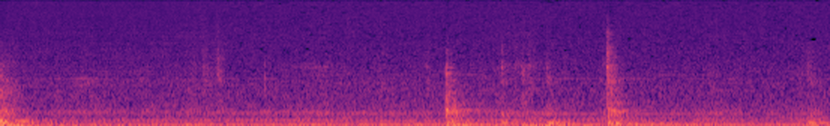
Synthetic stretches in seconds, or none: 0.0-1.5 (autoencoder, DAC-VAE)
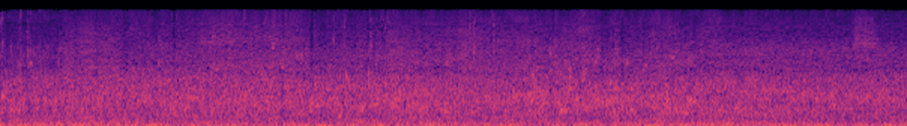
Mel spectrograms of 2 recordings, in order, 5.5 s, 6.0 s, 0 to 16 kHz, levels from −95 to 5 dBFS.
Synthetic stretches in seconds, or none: 0.0-2.0 (vocoder, BigVGAN v2); 3.3-6.0

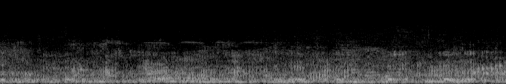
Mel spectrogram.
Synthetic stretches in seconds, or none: 0.0-3.1 (vocoder, BigVGAN v2); 4.4-5.1

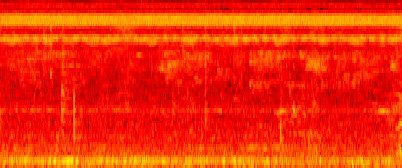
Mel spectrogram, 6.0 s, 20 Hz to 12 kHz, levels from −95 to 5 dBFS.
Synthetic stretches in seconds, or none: none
